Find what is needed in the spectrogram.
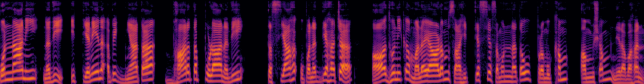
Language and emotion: Sanskrit, neutral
